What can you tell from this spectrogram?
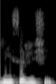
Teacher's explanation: ऋ हमारा सिर्फ एक ऐसा स्वर है जो कि मूर्ध से उच्चारित होता है। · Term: मूर्धन्य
